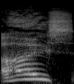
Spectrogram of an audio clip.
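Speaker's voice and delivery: high, bellowing coach-style yell. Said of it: "We're gonna hear bellowing Tom Thibodeau".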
